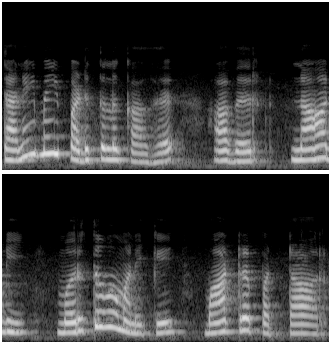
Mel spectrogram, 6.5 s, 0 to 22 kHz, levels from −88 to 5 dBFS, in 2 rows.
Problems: background sounds at intervals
